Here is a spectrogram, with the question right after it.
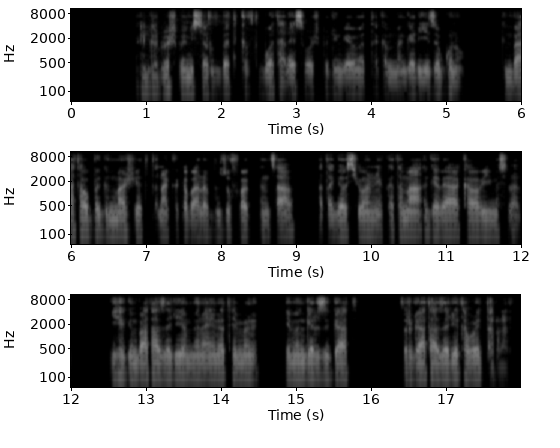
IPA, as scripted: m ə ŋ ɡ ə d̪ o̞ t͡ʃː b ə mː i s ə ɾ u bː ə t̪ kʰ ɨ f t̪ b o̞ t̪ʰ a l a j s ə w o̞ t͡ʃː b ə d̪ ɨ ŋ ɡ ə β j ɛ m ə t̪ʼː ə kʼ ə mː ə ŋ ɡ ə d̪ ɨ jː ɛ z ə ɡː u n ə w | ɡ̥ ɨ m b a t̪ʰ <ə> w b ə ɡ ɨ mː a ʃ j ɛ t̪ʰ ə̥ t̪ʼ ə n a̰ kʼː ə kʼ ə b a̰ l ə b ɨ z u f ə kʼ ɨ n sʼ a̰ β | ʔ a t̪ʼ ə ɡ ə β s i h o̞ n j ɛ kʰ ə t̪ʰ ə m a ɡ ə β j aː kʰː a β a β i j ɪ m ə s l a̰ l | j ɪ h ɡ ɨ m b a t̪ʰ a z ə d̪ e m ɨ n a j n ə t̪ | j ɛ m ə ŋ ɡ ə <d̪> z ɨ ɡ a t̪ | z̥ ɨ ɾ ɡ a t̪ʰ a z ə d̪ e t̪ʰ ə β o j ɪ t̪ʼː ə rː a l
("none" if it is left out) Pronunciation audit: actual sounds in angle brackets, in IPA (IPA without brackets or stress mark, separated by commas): a, d̪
